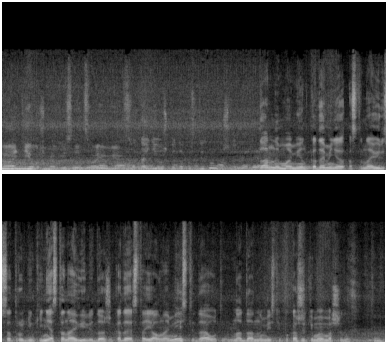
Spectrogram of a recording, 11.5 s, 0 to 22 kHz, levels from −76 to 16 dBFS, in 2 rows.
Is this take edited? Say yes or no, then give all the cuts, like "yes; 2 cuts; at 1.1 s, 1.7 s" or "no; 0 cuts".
yes; 2 cuts; at 2.0 s, 3.8 s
